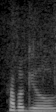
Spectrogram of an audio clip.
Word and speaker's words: propagules: However you pronounce that word. Propagules.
